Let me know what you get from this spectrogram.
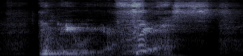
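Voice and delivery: high, pushed, half-shouted order; strained mock yell. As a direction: punch the words out like a tough coach. Sensei lecturing student, voice strains.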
